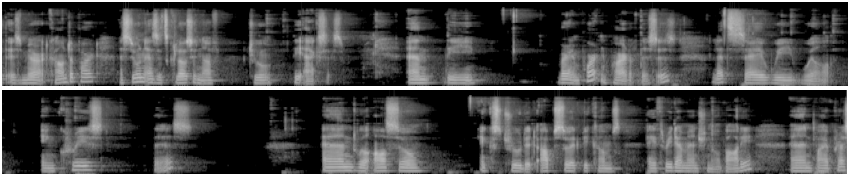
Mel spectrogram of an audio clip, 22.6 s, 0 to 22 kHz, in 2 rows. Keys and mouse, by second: 0.1-1.7 drag, 4.8-6.3 middle drag, 8.8 Tab, 9.8 Tab, 10.3-11.8 drag, 11.8 e, 12.5 middle click, 12.8-14.5 drag, 14.6 middle click, 14.9 Tab, 15.5 Tab, 15.9 a, 16.1 a, 17.8 e, 19.8 Tab, 20.0 Page_Down, 20.4 KP_7.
